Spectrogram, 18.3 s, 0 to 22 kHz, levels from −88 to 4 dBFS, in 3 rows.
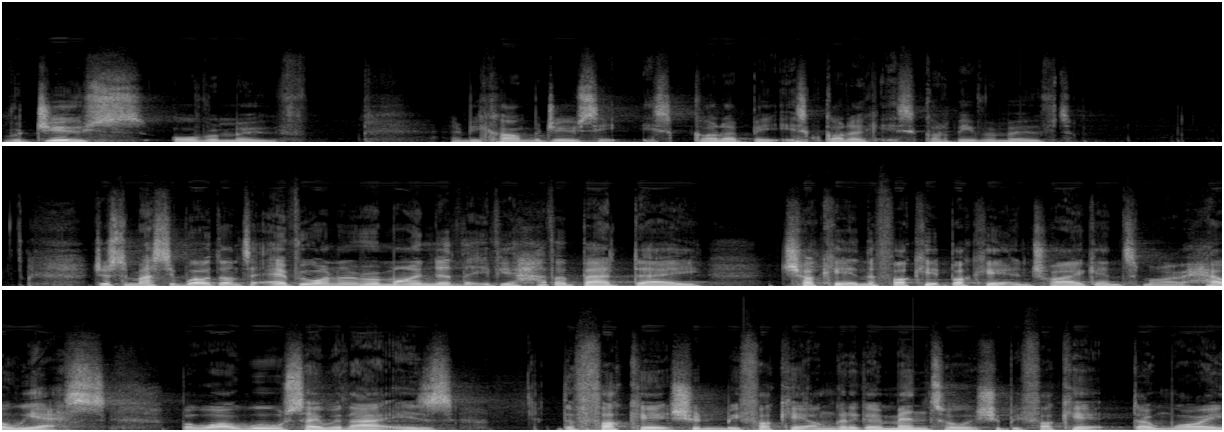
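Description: At 5.09 s, just after "it's got to be", a handful of samples were likely dropped from the stream, so the waveform jumps abruptly and one sharp click is heard. At 7.89 s the call software stepped the microphone volume up in a single move, lifting voice and background together by about 6 dB. The same dropped-samples click returns at 15.91 s, after "fuck it shouldn't be", and at 16.76 s, after "i'm going to go".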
